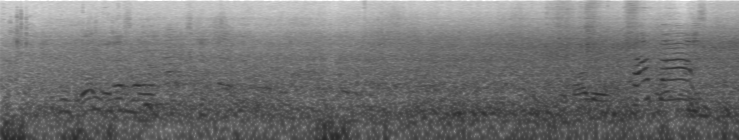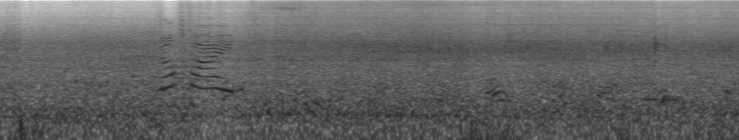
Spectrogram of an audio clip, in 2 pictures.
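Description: A steam locomotive chuffs as it slowly approaches.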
